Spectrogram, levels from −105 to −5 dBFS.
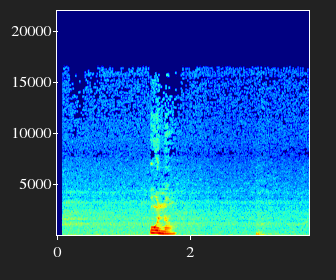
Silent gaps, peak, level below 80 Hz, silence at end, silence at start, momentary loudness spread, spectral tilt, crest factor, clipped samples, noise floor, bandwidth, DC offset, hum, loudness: none; -2 dBFS; -54 dBFS; 0.75 s; 1.4 s; 28 LU; -7.5 dB/octave; 22 dB; under 0.1%; -51 dBFS; 16 kHz; under 0.1%; none; -18 LUFS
